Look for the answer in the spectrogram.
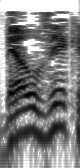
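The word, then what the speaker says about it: Belviq: The FDA has okayed something called, is it Belvic? Is that how you pronounce it? – Yes.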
